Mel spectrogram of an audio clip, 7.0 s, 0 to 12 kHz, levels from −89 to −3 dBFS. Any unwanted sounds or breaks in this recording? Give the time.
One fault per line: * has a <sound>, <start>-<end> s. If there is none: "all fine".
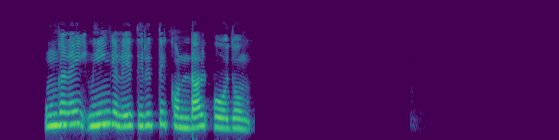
all fine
